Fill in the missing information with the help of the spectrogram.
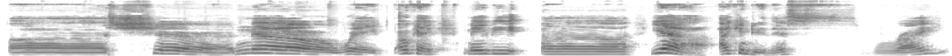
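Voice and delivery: stall, flip-flop, then talk yourself into it; nervous wavering. A narrator's reading. Leo wavering over a scary task.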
